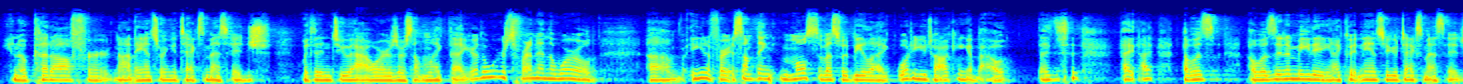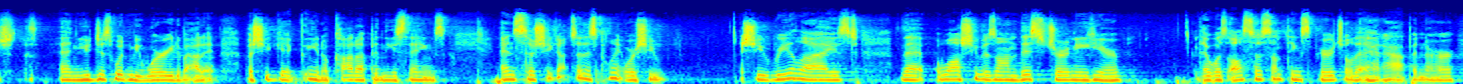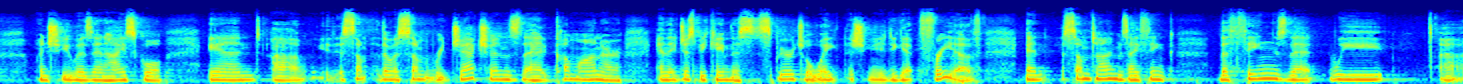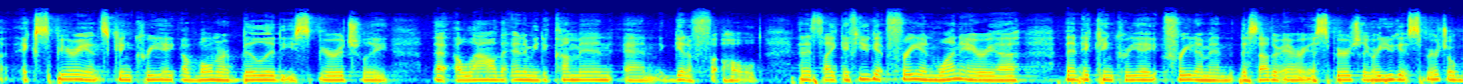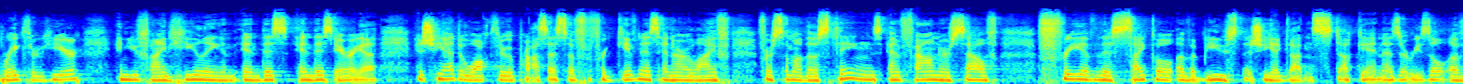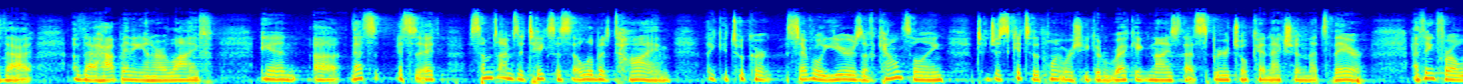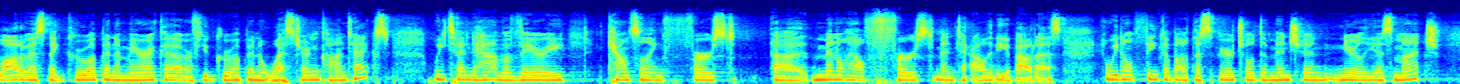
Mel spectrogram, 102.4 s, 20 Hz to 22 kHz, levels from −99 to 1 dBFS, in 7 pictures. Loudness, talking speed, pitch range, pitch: -29 LUFS, 190 wpm, 160-180 Hz, 170 Hz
